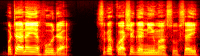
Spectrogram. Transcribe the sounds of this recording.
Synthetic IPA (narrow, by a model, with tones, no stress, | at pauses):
mʊ˦taː˨nɛ˦ɲja˨ɦʊ˦da̰ː˨ | sʊ˦ka˨kʷaː˨ʃi˦ɡɐ˨niː˦maː˨soː˨sa˦j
